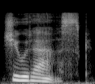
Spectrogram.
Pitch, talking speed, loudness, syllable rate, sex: 165 Hz, 190 wpm, -15 LUFS, 3.6 syllables/s, female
